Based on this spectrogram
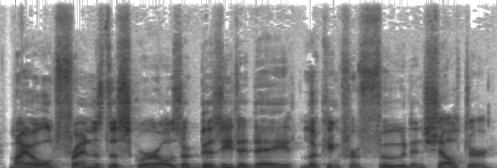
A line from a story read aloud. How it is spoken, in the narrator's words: he said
